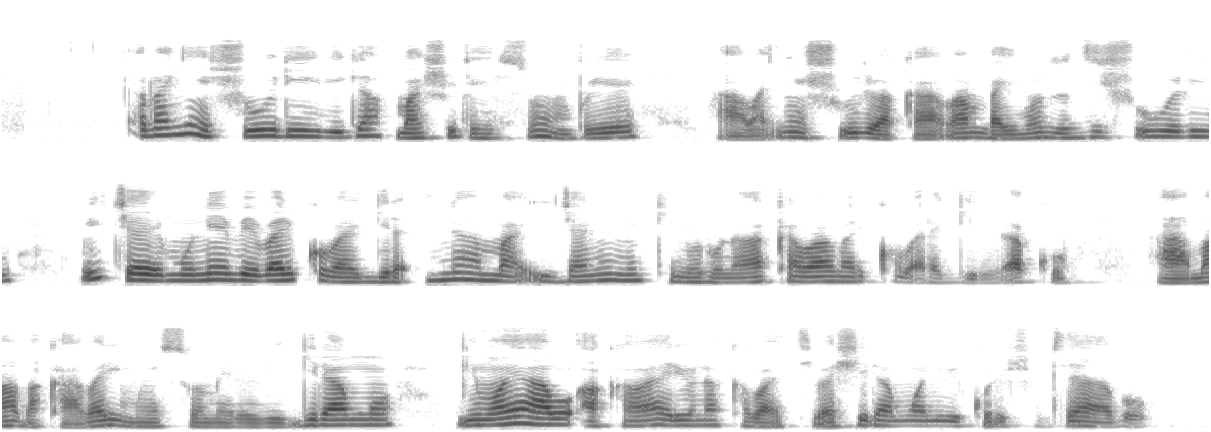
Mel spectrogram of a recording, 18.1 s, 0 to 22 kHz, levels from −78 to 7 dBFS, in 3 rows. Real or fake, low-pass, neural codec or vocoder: real; 7.2 kHz; none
